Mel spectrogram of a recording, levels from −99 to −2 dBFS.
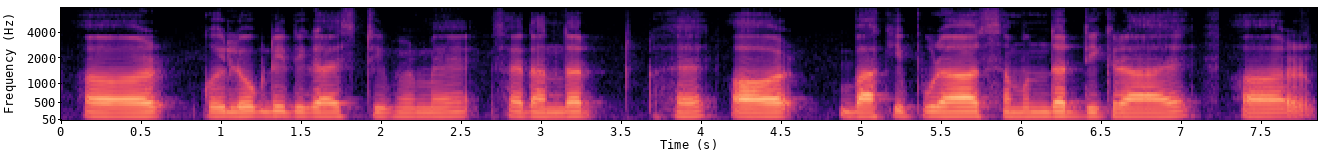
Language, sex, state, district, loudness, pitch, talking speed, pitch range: Hindi, male, Uttar Pradesh, Jyotiba Phule Nagar, -26 LUFS, 120 Hz, 155 wpm, 115-125 Hz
